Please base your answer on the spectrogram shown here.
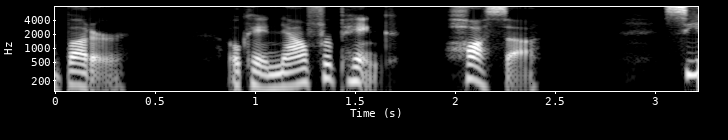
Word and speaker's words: rosa: Okay, now for pink, rosa. See how that R is right at the front of the word? That makes it guttural. It's coming straight from the back of the throat, rosa.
